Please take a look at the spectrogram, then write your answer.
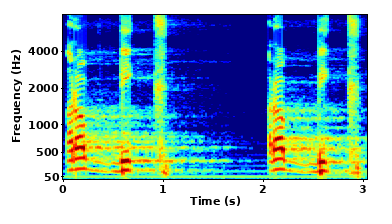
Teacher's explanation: Kita wakaf lagi pada huruf kaf yang memiliki sifat hames dan siddah, yaitu mengalirnya nafas dan tertahannya suara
